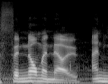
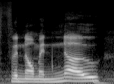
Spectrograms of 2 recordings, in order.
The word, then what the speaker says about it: Fenomeno: Then the phenomen. And yes, it is phenomenal, not phenomena, because this is named after a bull, not a cow.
